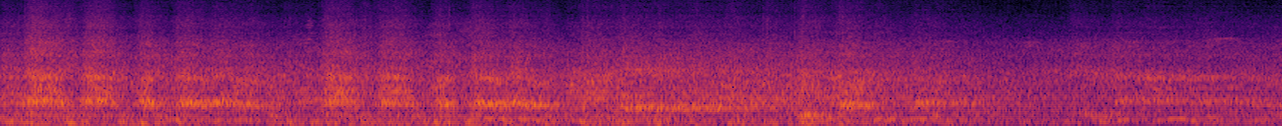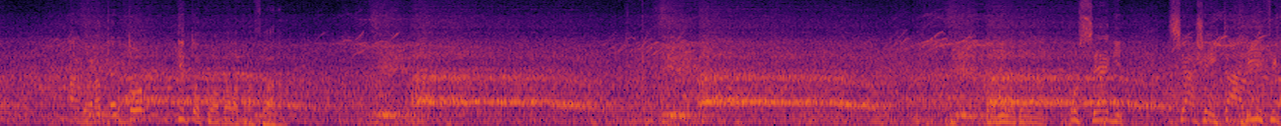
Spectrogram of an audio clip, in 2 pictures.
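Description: A large stadium crowd chants and roars steadily.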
